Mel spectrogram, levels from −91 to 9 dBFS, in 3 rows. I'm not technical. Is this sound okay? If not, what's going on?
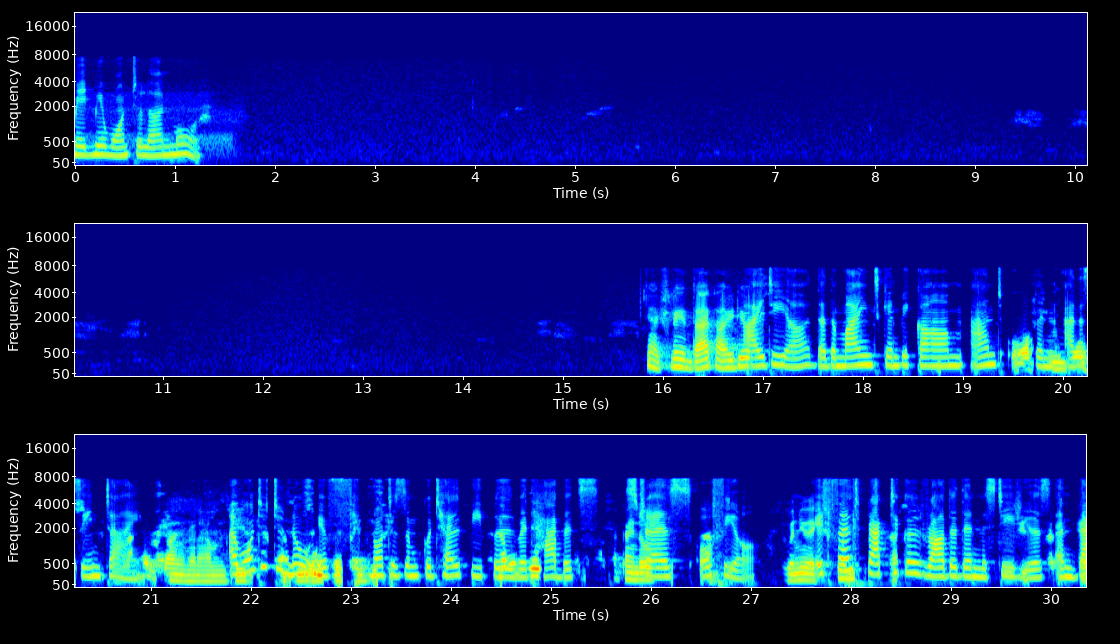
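No. There is an echo leak. A delayed copy of the voice comes back. It is faint from 0.12 to 1.62 s, and stronger from 20.52 to 23.38 s and 24.81 to 24.92 s. The likely cause is a loudspeaker echo getting through.

There is also speech suppressed in double talk. The voice drops sharply or cuts out from 17.03 to 21.19 s, 22.04 to 23.67 s, 24.28 to 27.41 s, and from 27.99 s to the end. This is likely the echo canceller turning down this side's talker along with the loudspeaker echo.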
